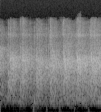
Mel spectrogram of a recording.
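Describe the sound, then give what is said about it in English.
An audience claps along in worship, keeping quick, steady rhythmic beats beneath a dense, continuous wash of sound. “Clap your hands for Jesus Christ.”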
